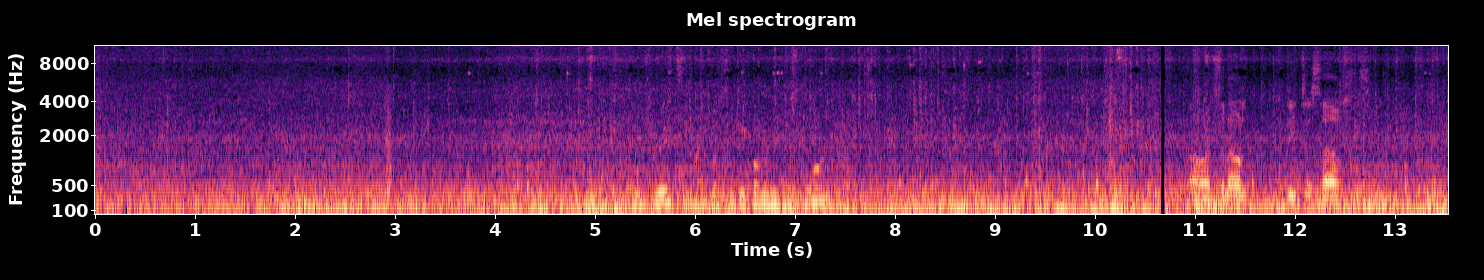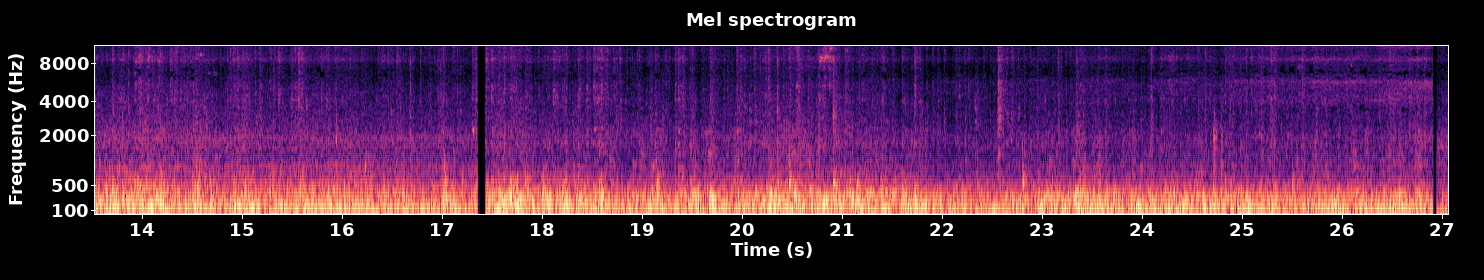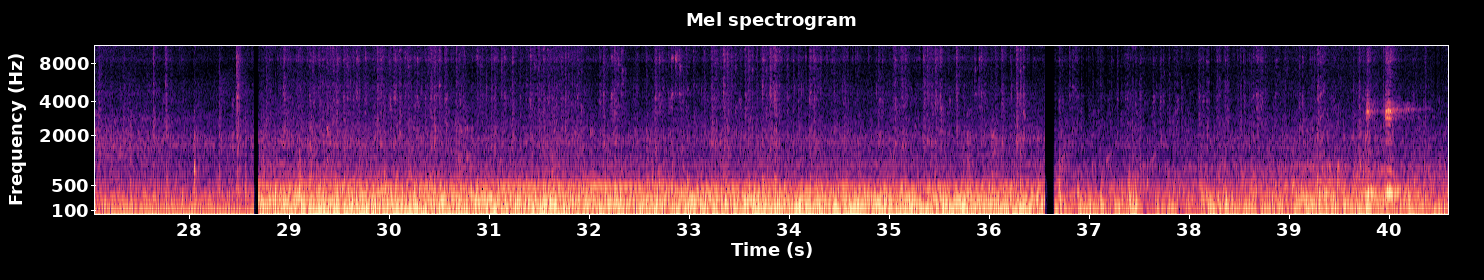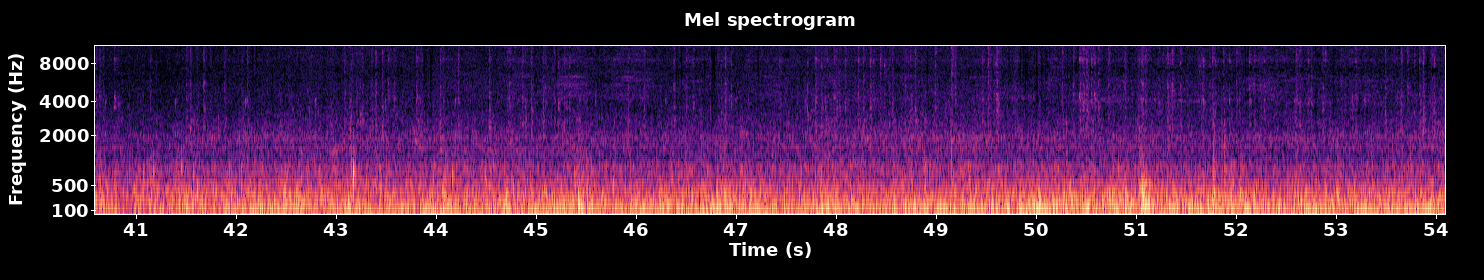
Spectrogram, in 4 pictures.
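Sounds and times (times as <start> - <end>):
vehicle driving on gravel: 0.0 - 54.0.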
